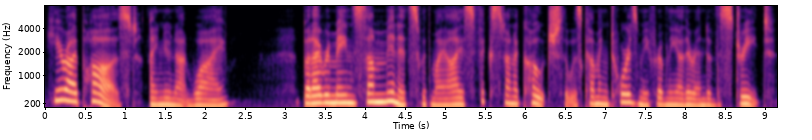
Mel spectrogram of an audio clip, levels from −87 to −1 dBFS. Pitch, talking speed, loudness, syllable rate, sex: 195 Hz, 205 wpm, -16 LUFS, 5.1 syllables/s, female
